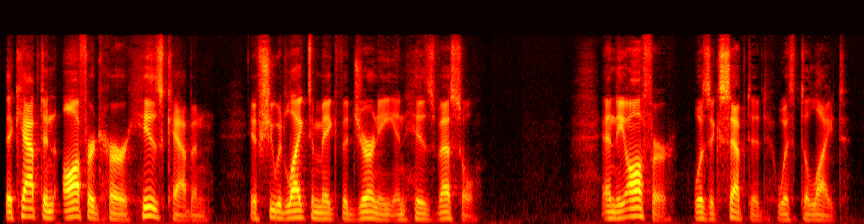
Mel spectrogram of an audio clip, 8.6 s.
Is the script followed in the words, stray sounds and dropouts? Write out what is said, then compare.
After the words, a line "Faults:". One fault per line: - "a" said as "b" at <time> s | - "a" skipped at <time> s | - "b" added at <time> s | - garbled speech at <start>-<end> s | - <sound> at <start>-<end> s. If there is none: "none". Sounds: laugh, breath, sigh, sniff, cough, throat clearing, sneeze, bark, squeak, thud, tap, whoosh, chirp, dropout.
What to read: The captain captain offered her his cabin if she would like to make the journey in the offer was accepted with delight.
The captain offered her his cabin if she would like to make the journey in his vessel, and the offer was accepted with delight.
Faults:
- "captain" skipped at 0.6 s
- "his vessel and" added at 4.1 s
